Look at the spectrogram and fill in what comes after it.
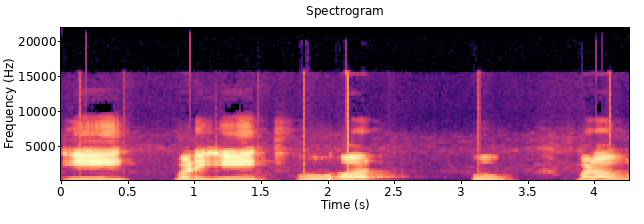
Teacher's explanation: संवृत मतलब यहां वो उच्चारण में कम मुंह खुलता है मुंह थोड़ा कम खुलता है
